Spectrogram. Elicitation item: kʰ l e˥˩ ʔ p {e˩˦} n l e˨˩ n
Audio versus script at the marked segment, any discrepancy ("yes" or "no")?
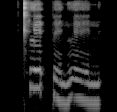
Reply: no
